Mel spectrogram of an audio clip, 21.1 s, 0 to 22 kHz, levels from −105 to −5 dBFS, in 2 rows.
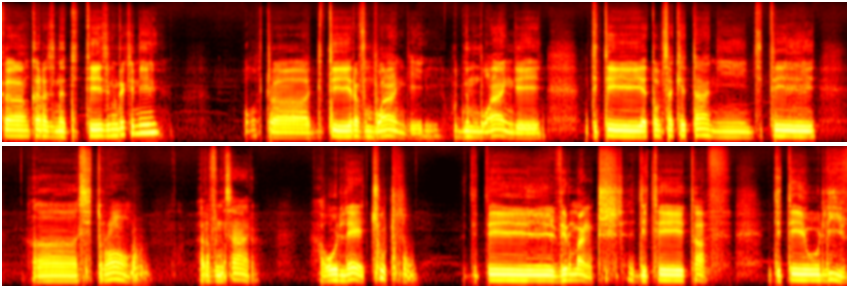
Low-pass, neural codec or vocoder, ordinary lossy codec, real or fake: none; codec, 44.1 kHz, 7.8 kbps, Pupu-Codec; none; fake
